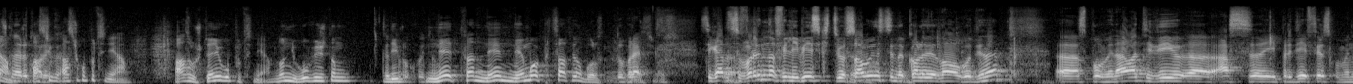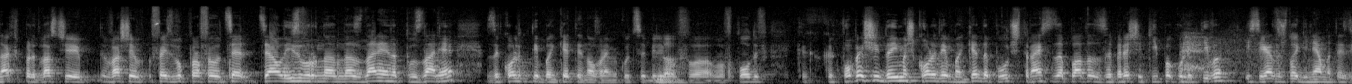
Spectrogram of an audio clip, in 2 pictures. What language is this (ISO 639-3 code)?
bul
